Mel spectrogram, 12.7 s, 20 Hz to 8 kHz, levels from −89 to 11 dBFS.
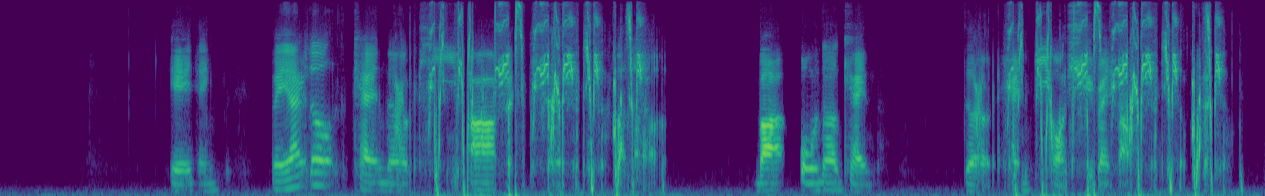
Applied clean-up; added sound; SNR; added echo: neural diffusion model UNIVERSE++.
